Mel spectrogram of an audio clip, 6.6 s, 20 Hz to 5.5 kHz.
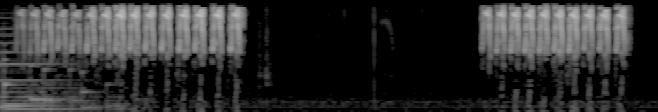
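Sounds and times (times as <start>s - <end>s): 
American robin sharp repeated chirps: 0.0s - 2.5s, 4.8s - 6.3s.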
